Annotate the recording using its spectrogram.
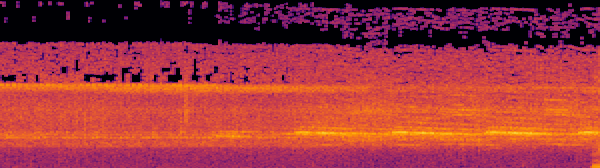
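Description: Steady high-pitched chorus of rainforest insects, with a louder, pulsing call joining in about two seconds in.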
